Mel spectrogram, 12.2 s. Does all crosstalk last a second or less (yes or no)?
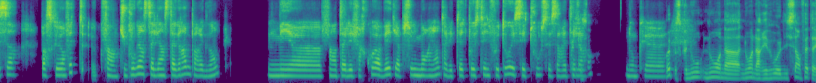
yes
